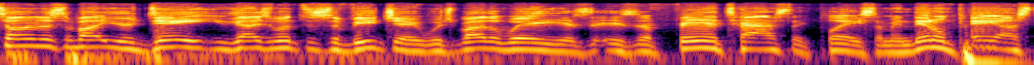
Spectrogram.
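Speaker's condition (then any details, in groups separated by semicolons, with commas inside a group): No condition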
